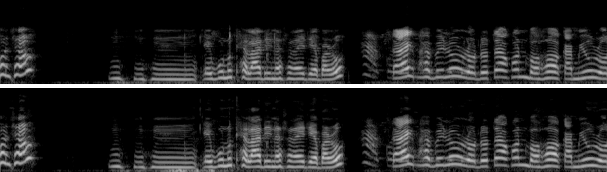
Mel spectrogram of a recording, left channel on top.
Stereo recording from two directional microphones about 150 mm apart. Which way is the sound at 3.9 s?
5° right (ahead or behind).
